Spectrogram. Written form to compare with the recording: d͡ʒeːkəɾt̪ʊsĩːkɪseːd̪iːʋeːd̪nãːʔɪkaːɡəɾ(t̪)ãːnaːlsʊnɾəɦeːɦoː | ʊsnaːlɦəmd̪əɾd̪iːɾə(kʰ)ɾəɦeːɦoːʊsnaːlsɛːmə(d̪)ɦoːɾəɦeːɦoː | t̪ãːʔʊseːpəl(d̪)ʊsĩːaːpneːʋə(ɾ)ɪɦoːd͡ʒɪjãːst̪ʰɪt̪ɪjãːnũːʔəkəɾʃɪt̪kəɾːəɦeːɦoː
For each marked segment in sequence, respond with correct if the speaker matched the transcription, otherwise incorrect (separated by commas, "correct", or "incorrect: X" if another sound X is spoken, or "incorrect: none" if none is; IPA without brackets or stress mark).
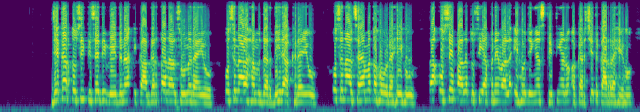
correct, correct, incorrect: t̪, incorrect: t̪, incorrect: l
